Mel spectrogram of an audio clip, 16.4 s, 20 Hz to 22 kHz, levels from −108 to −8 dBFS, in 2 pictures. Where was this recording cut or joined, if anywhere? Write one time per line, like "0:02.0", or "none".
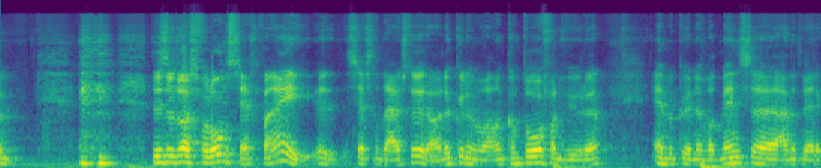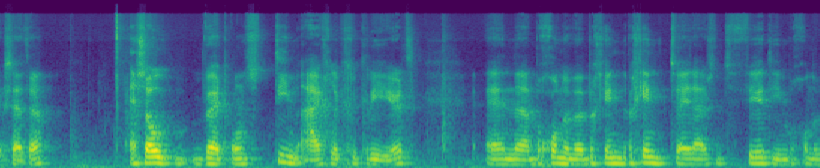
0:14.5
